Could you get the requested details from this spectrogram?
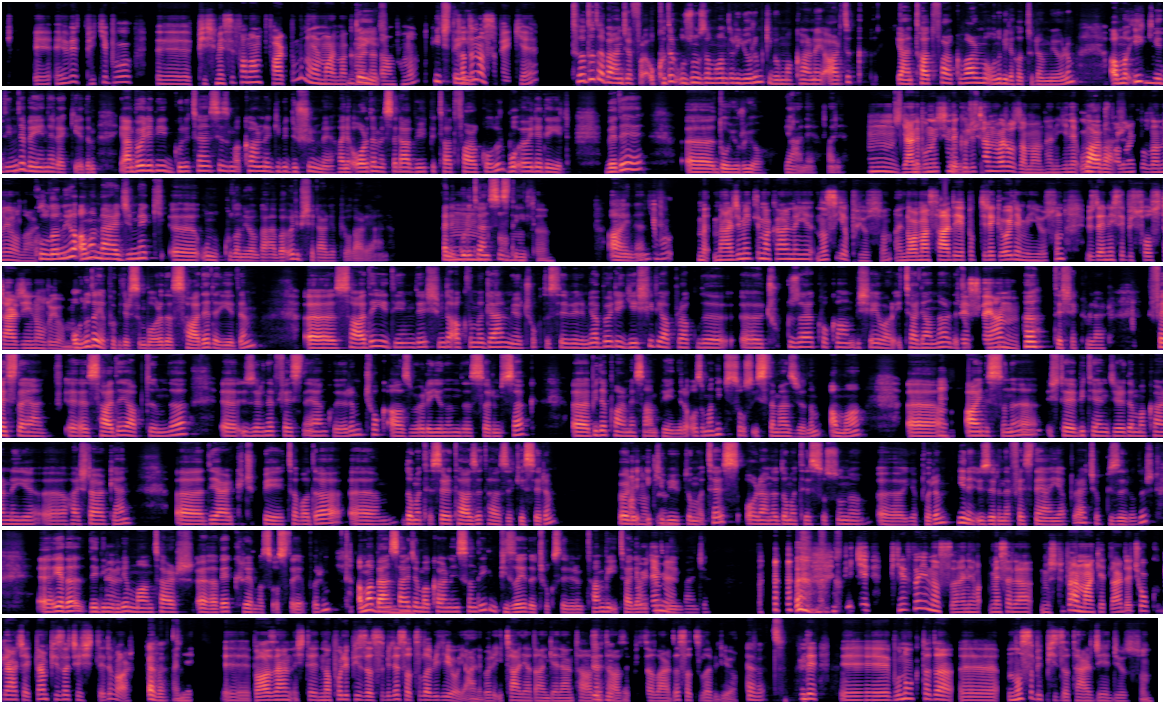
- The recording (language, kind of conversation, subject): Turkish, podcast, Bir yemeğin seni anında rahatlatması için neler gerekir?
- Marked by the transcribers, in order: other background noise; tapping; unintelligible speech; distorted speech; static; giggle; chuckle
